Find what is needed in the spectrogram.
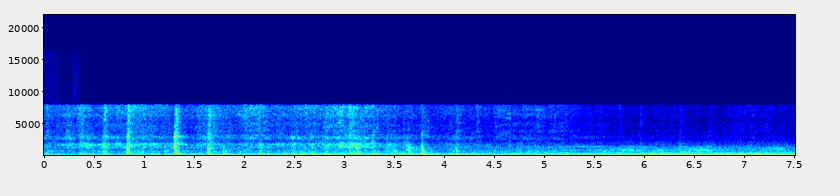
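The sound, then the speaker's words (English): A train rumbles steadily along the rails, with sharp rhythmic clicks and clatters over a constant low roar, loud throughout with no voices. “This train is the clicked passing of dreams.”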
